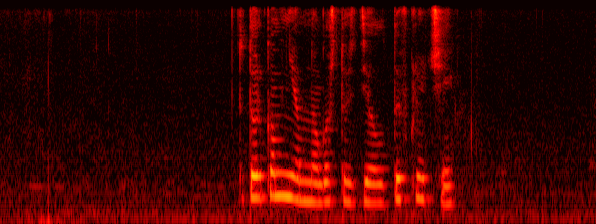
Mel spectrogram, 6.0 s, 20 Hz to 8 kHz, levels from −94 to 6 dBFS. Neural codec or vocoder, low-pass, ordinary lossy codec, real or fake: none; 7.2 kHz; none; real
